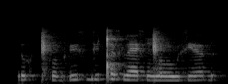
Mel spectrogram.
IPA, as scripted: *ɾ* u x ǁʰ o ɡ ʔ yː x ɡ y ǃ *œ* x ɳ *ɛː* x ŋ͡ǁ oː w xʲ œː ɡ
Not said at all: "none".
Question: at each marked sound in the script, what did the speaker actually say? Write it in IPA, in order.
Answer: ɾ, œ, æː

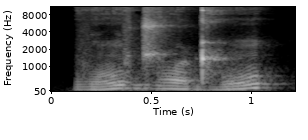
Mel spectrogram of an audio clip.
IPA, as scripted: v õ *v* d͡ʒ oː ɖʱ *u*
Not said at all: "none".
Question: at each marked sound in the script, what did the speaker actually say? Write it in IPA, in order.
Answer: v, ũ

